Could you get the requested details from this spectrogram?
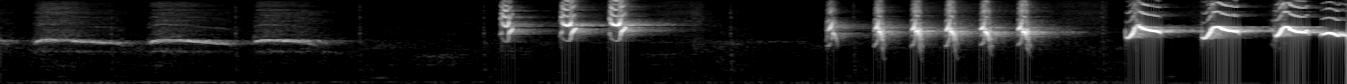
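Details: Crisp "tembakan" song of a mini wambi, recorded as tutor material for caged birds: three soft slurred whistles, then bursts of sharp high notes and a final run of bright upswept whistles.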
